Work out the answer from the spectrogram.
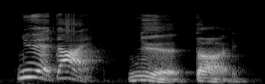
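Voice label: "nve4dai4", Mandarin Chinese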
